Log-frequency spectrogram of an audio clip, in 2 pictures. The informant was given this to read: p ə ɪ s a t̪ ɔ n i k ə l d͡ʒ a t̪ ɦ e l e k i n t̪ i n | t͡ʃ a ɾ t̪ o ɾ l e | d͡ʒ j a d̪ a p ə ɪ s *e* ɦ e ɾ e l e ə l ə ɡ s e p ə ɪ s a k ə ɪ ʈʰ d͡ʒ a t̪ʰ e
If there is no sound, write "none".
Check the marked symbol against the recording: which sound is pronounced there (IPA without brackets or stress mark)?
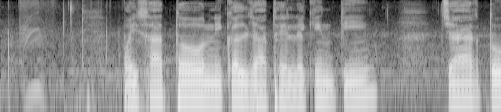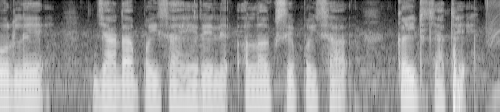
a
